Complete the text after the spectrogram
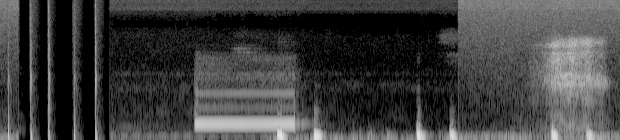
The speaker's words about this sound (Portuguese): Comecei a transpirar pelo simples fato da ligação estar chamando e no terceiro toque já aguardava trêmula a mensagem automática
